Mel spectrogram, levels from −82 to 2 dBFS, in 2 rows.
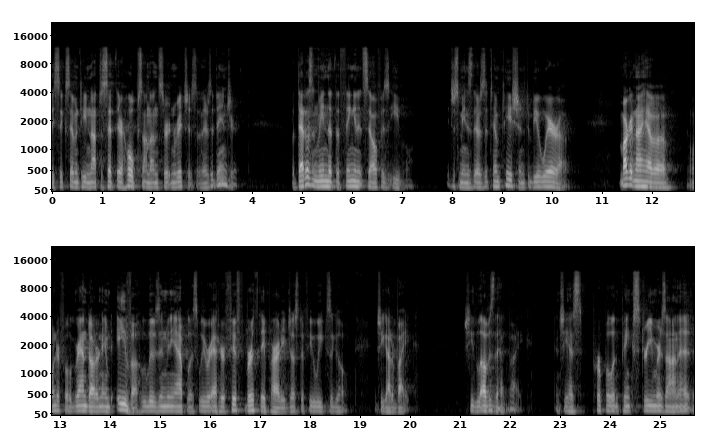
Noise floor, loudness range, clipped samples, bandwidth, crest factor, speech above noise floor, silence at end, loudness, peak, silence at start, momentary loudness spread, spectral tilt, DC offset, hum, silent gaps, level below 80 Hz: -78 dBFS; 8 LU; under 0.1%; 12 kHz; 26 dB; 47 dB; 0 s; -31 LUFS; -6 dBFS; 0 s; 14 LU; -4.5 dB/octave; under 0.1%; none; none; -70 dBFS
